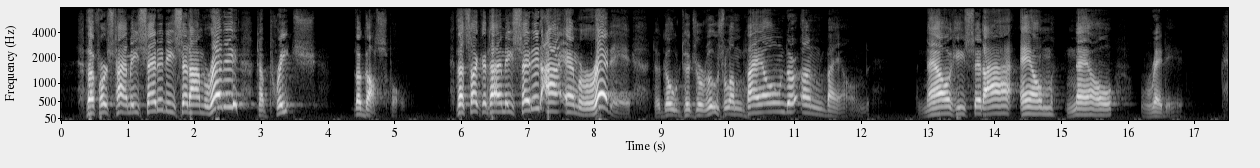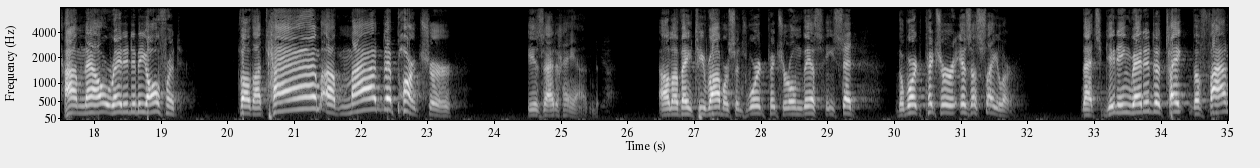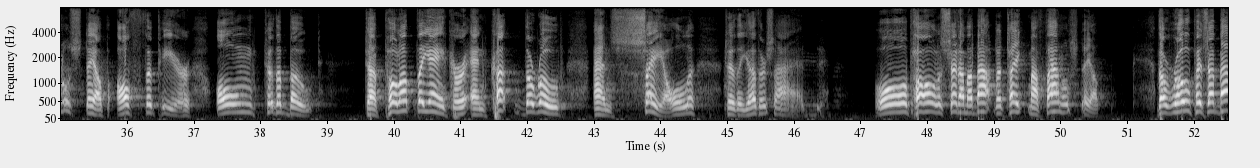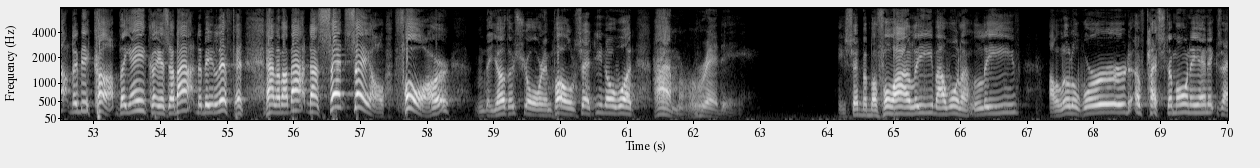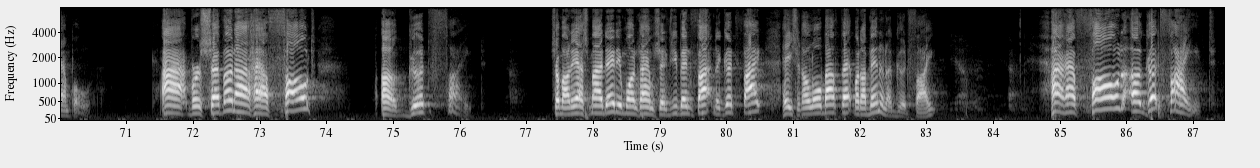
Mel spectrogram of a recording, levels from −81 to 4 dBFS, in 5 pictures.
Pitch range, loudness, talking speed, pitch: 180-240 Hz, -13 LUFS, 135 wpm, 210 Hz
